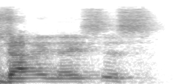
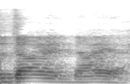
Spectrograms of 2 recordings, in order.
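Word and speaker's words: Dionaea: really i might be i might be saying it wrong oh okay totally wrong it's the dionya house so d-i-o-n-a-e-a i i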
